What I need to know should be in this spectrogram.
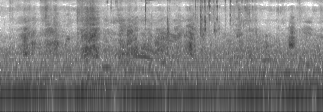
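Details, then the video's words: A Briard and a Maremma Sheepdog, two dogs playing and wrestling together, give low rumbling growls and short whimpering vocal bursts over steady low background noise, with some human voices. "Briard And His Good Friend The Maremma Sheepdog Playing"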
